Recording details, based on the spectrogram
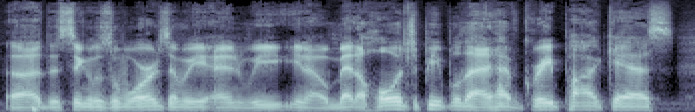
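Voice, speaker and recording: A man's voice: low voice, steady tone, a bit bright, no room sound. A man co-hosting a podcast in casual chat, rambling with lots of "freaking" and "bro". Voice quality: fast, rambling, uses "freaking" and "bro" a lot. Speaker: podcast co-host, personal trainer.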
